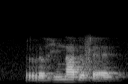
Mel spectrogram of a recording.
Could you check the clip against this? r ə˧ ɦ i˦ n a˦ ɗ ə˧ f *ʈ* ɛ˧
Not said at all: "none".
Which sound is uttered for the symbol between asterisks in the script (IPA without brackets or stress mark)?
ɾ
